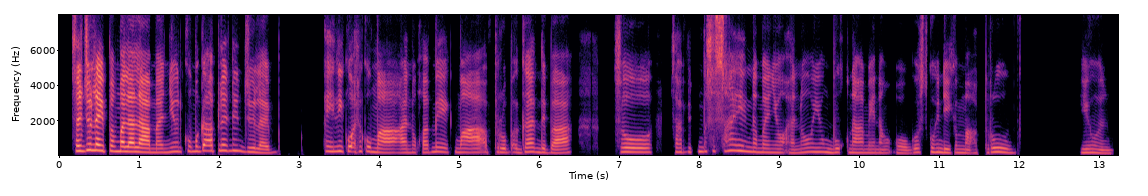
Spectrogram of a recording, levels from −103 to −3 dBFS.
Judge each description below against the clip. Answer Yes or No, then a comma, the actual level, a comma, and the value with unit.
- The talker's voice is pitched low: No, high, 225 Hz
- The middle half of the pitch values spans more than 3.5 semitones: Yes, average, 4.2 semitones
